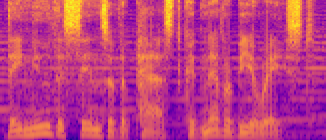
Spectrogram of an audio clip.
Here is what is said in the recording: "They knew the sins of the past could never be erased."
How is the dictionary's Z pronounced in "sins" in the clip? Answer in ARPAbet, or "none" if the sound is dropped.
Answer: Z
